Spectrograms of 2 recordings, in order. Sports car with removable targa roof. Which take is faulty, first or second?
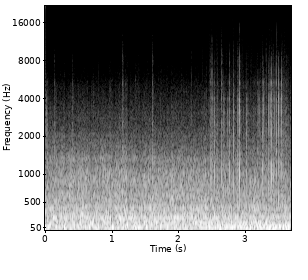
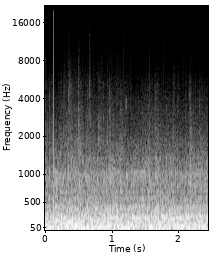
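first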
